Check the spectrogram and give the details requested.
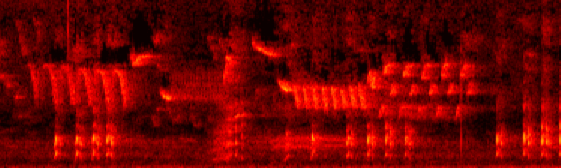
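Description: Waterbird calls in short stacked bursts, with high thin twittering notes above and a steady low hum beneath.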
